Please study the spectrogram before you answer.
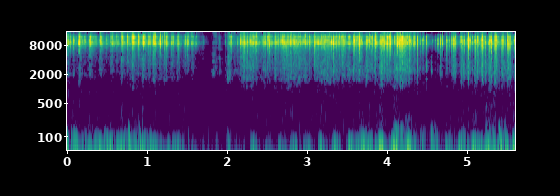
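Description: A small glass pepper grinder jar with a black plastic grinder top, filled with whole black peppercorns, is held in one hand and shaken so the peppercorns rattle against the glass. The result is a dense, bright, crisp rattling with a soft low rumble beneath. It pauses briefly just before the two-second mark, then picks back up and continues steadily to the end.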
